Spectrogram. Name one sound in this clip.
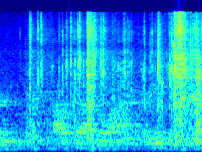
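Stacks of cards tap and shuffle together.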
